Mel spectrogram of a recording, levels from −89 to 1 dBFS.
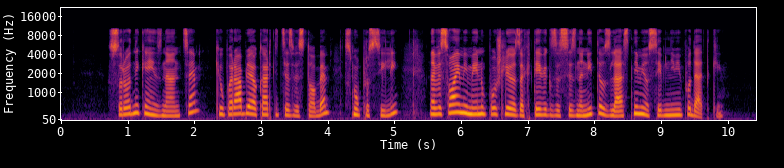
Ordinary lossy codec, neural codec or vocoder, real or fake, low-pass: MP3, 96 kbps; none; real; 9.9 kHz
